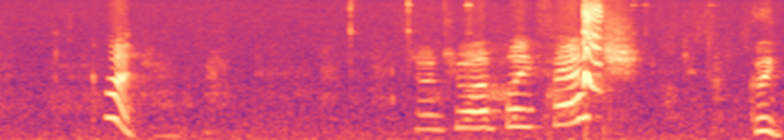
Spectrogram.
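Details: Homer, a pet puppy playing fetch with a tennis ball inside the house, lets out short falling whimpers at the start and end, with a run of wavering whiny notes in between and an owner's encouraging voice nearby.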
